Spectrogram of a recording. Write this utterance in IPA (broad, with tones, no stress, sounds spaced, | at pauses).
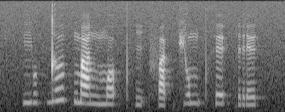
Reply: j u˦˥ k̚ d ɤː˥˩ k̚ m a˧ n m ɔ˦˥ ʔ pʰ i˨˩ ʔ f a˨˩ k̚ t͡ɕ o˥˩ m pʰ e˥˩ ʔ p r e˥˩ k̚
